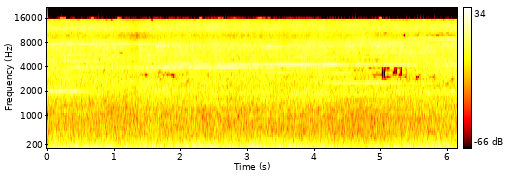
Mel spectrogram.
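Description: Double-stack intermodal train rolling past on its container well cars: a steady, loud rumble of steel wheels on rail with a thin, high wheel squeal above it.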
